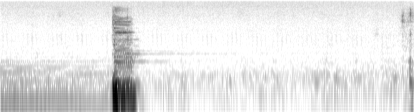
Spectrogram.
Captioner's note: rain pouring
